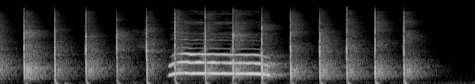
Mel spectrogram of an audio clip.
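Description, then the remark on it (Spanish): A concert audience claps steadily after a singer finishes a song, about a dozen evenly spaced claps in a regular rhythm. A brief sustained tone rings out partway through, and the clapping fades into silence at the end. “Listo, hasta creo que quedaba un pequeño silencio después de, de los aplausos hasta que él comenzaba otra cosa.”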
